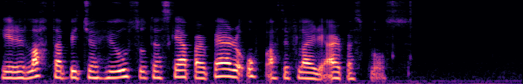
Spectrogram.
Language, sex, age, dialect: Faroese, female, 36-60, Suðurstreymoy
